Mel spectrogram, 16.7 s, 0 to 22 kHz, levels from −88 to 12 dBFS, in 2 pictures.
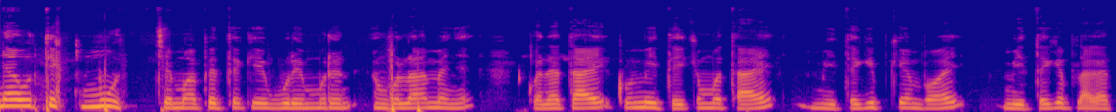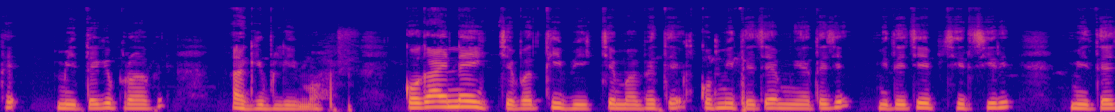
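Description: No technical faults occur at any point in this speech recording, so there is nothing to place in time order.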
